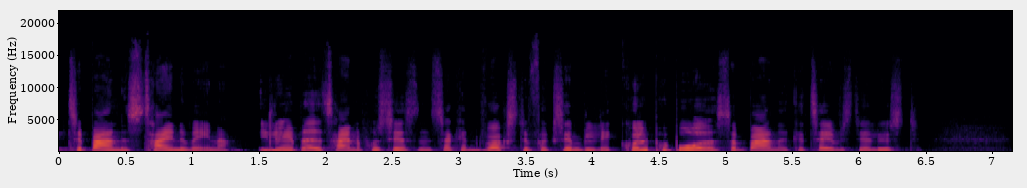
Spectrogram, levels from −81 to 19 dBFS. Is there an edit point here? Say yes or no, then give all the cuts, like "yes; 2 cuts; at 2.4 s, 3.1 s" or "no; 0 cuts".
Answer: yes; 1 cut; at 1.4 s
